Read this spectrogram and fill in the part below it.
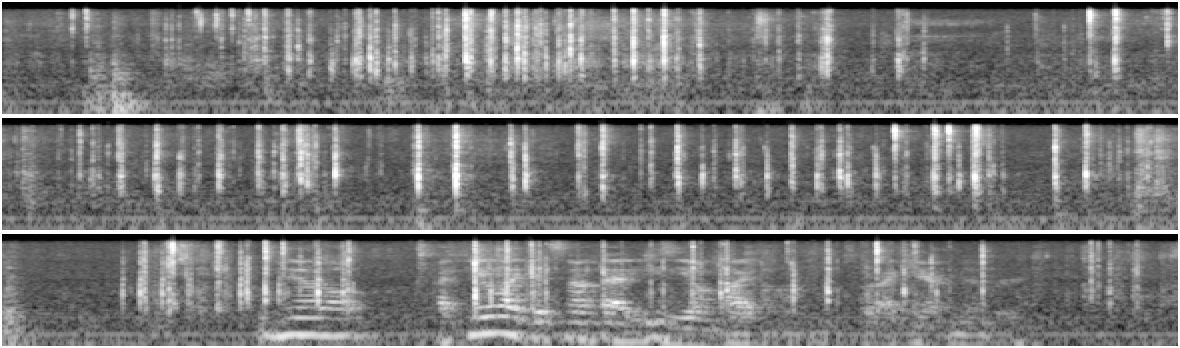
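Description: Keyboard keys click rapidly as someone types.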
